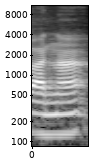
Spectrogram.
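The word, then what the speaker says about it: أنّ: tasdidnya juga kurang Ashadu anna muhammadar rasulullah Nah itu terdengar eh tidak afdol gitu ya Ashadu anna Nah itu saja harus disempurnakan ghunahnya Anna ya dua ketuk muhammadar rasulullah jadi ada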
